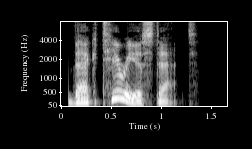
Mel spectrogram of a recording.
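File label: "bacteriostat", British English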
